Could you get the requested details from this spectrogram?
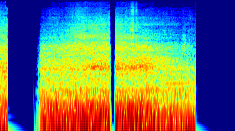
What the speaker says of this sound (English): I have my windows open to feel the wind while towing.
